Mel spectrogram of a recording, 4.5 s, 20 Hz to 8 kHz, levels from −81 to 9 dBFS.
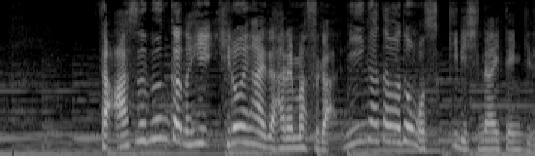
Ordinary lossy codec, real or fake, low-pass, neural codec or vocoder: none; real; none; none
